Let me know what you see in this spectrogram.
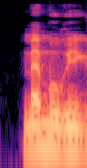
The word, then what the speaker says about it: Memory: es heißt Memori. Nein, Memory natürlich.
